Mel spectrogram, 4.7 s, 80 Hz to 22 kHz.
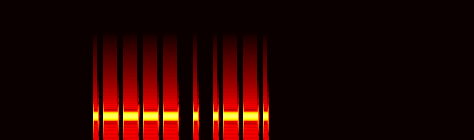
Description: Morse code, heard as a keyed tone, about 26 wpm, 700 Hz. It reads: 1EP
